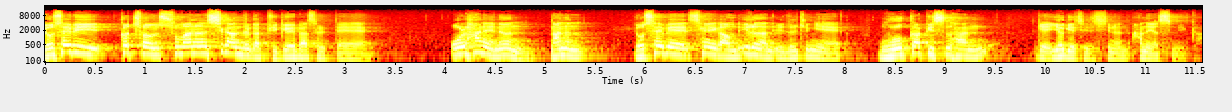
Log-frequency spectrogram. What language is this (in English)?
Korean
